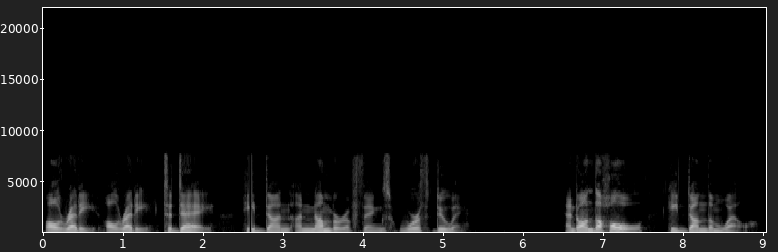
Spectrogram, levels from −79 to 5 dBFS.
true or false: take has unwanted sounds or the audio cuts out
true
